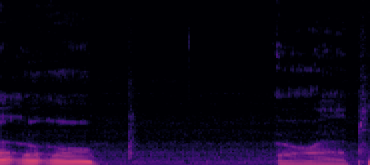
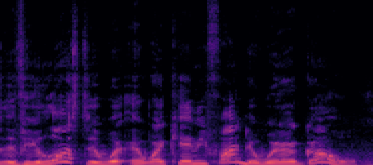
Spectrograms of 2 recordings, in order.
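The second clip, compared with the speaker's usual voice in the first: mock little boy; 9 semitones higher, 4 dB louder than usual. Son asks.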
